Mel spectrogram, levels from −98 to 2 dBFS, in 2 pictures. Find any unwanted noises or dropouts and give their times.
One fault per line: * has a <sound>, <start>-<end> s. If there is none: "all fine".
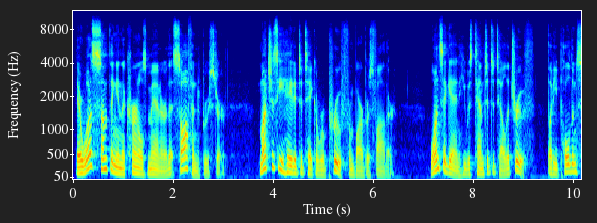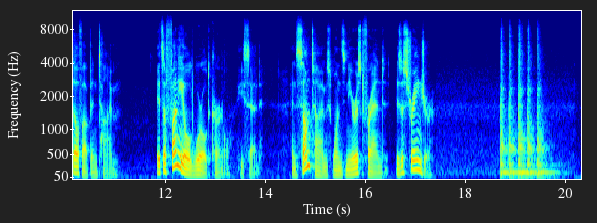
* has a thud, 18.7-20.1 s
